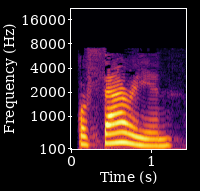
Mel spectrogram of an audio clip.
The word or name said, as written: orpharion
